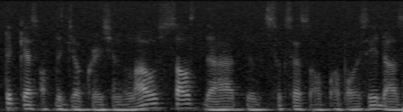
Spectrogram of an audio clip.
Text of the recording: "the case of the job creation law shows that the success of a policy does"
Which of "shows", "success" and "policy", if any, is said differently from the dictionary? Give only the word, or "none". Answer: shows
